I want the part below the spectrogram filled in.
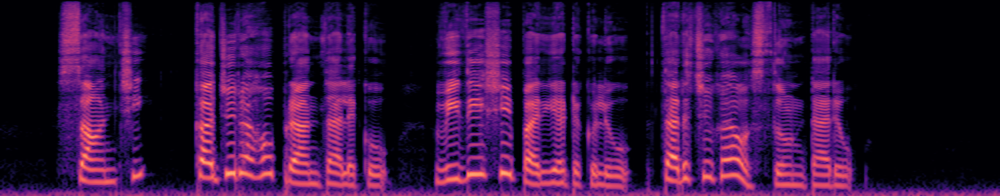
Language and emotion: Telugu, neutral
